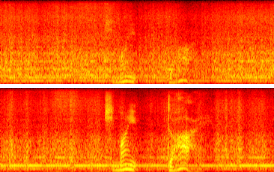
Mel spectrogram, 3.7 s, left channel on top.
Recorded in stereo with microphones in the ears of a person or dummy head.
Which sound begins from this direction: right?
A man speaking, at 1.4 s.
